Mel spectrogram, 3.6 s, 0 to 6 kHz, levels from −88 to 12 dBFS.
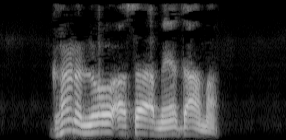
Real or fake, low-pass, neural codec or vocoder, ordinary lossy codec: fake; 5.4 kHz; codec, 24 kHz, 0.9 kbps, DualCodec; MP3, 24 kbps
